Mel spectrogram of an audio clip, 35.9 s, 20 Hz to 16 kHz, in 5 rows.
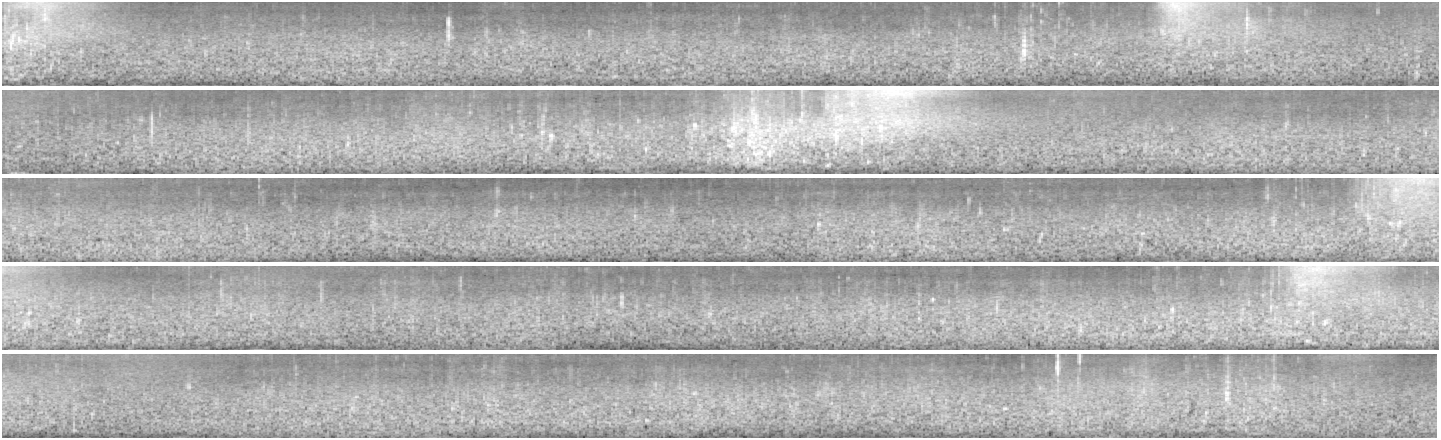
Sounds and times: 5.0s Beach Sound 8.3s

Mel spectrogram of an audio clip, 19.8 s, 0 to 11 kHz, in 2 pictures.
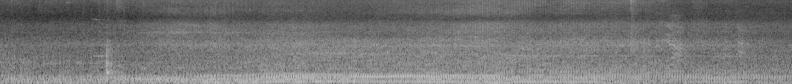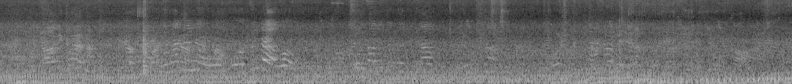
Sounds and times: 0.0s Traffic Sound 19.8s
0.0s Walking through the traditional market 19.8s

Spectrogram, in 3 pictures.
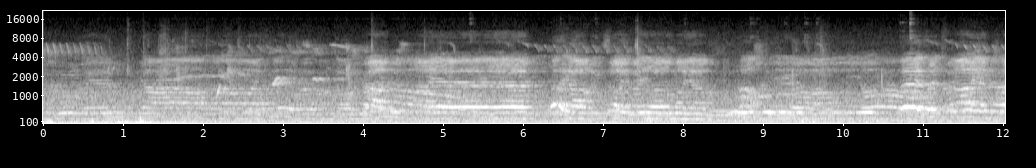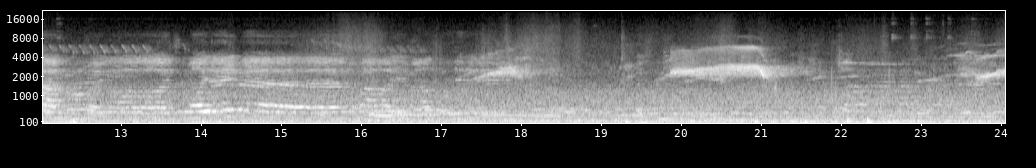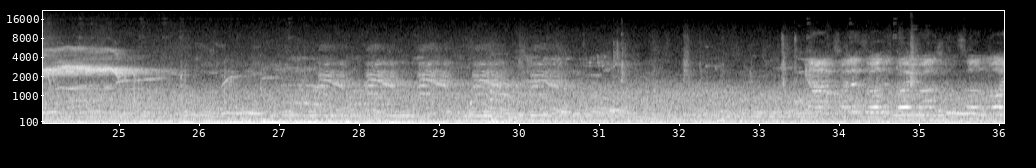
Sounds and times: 0.0s Orthodox Jews singing the liturgy 31.5s
32.8s Orthodox Jews singing the liturgy 36.0s

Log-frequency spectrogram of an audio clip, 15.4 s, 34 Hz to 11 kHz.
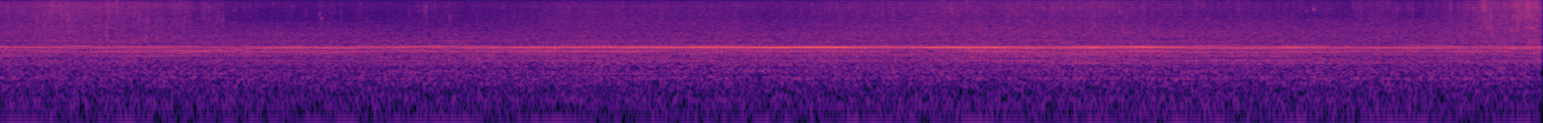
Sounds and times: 0.0s Motors from the ferry 15.4s

